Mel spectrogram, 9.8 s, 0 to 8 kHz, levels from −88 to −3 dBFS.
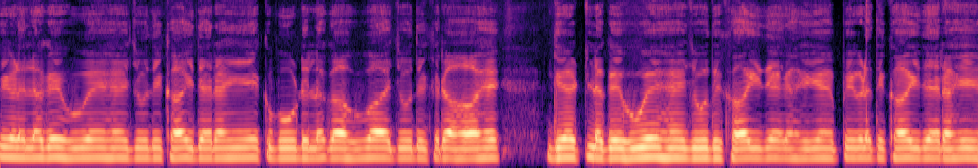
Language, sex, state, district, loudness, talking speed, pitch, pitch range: Hindi, male, Rajasthan, Nagaur, -15 LUFS, 195 wpm, 125 Hz, 125-130 Hz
